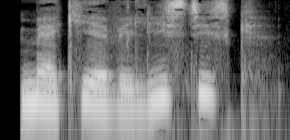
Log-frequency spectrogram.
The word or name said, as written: machiavellistisk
